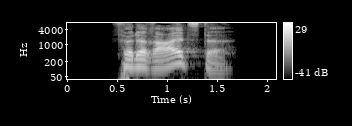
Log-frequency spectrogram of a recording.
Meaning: inflection of föderal: 1. strong/mixed nominative/accusative feminine singular superlative degree 2. strong nominative/accusative plural superlative degree
- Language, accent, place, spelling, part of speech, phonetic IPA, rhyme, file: German, Germany, Berlin, föderalste, adjective, [fødeˈʁaːlstə], -aːlstə, De-föderalste.ogg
